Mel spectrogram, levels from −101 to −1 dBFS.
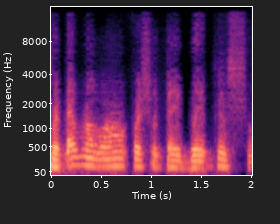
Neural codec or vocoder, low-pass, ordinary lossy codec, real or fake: codec, 44.1 kHz, 0.9 kbps, DAC; 14.4 kHz; AAC, 64 kbps; fake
